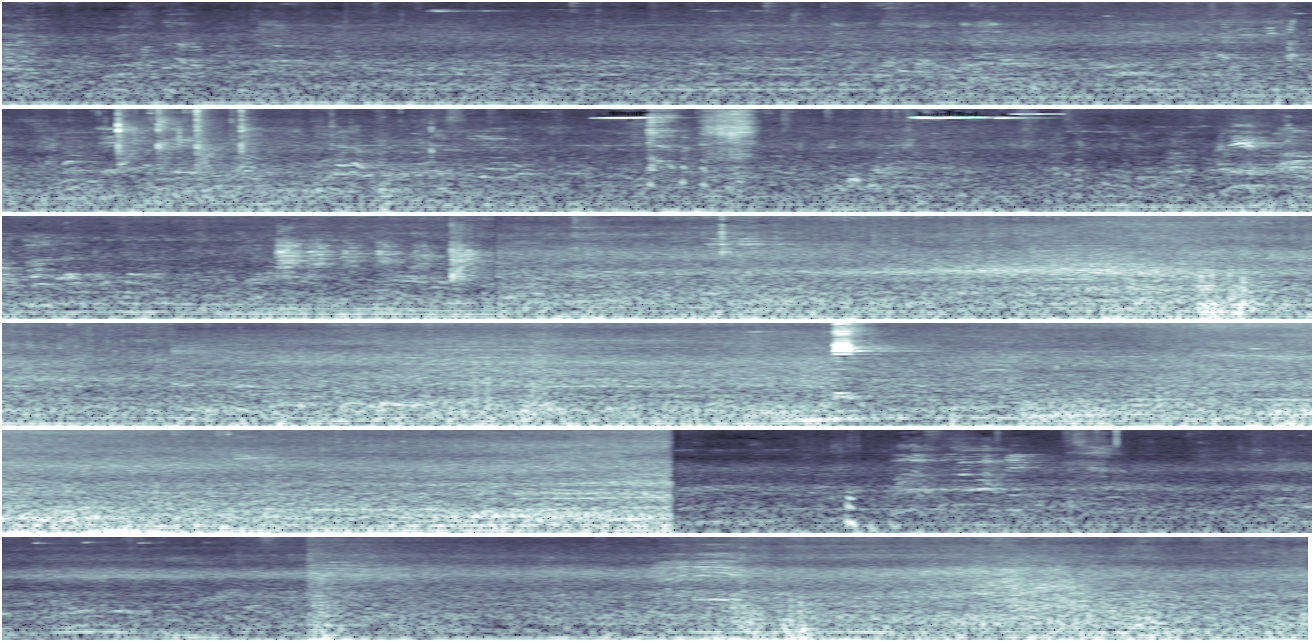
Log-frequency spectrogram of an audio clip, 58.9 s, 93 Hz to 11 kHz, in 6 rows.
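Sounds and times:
traffic rumble: 0:00.0 - 0:58.9
cars driving past: 0:13.9 - 0:44.4, 0:47.2 - 0:58.9.

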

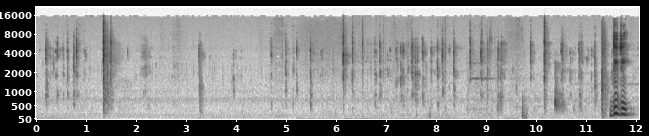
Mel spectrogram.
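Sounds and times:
typing on computer keyboard: 0:00.0 - 0:01.6, 0:05.0 - 0:11.4.

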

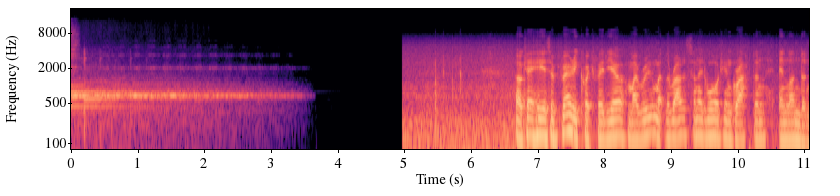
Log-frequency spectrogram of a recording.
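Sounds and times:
sustained electronic jingle tone: 0:00.0 - 0:03.6.

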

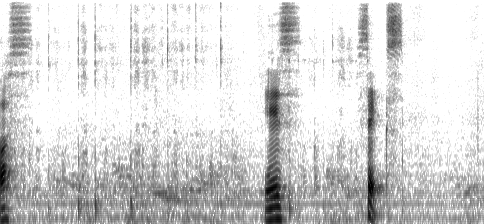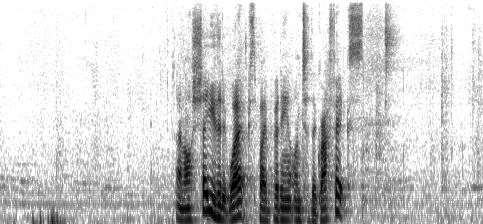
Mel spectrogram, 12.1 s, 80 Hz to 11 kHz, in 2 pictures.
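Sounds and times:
stylus scratching on tablet: 0:00.1 - 0:04.8.

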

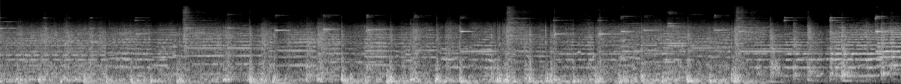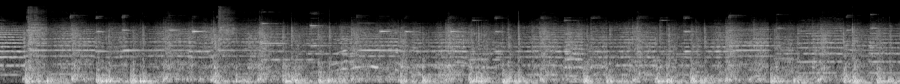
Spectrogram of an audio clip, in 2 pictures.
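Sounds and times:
high bright melody: 0:00.0 - 0:18.0
marching drums and cymbals: 0:00.0 - 0:18.0.

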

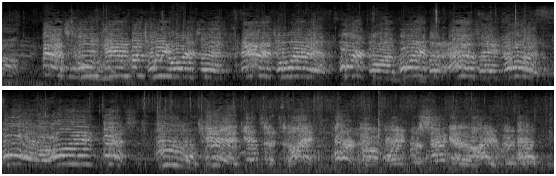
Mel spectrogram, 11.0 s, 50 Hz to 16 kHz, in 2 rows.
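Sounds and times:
man calling a race: 0:00.0 - 0:11.0.

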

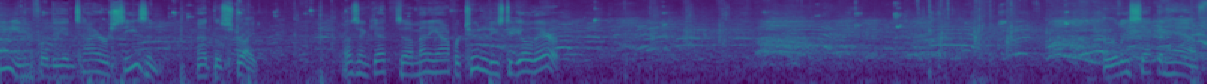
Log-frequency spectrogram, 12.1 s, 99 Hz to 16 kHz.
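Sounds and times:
crowd calling and shouting: 0:00.0 - 0:12.0.

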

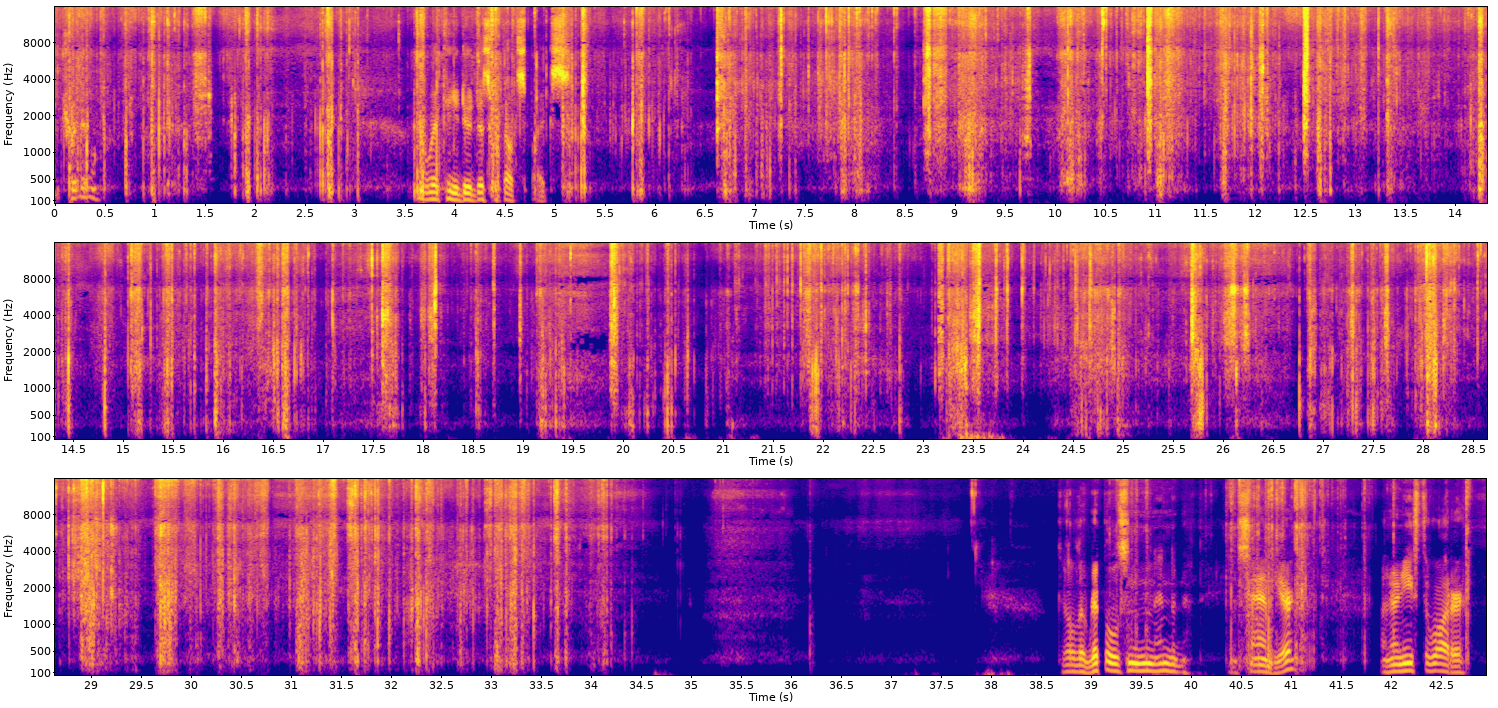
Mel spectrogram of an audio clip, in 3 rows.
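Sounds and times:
footsteps crunching through snow: 0:00.0 - 0:34.6, 0:40.3 - 0:41.8.

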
